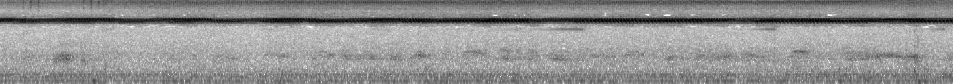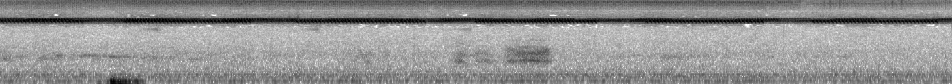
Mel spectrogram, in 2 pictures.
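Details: Crickets recorded in the wild during the ebb (vazante) season: a continuous, shrill, high trill holds steady throughout. Faint lower insect buzzing sits underneath, and a brief dull thump sounds near the eighth second.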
